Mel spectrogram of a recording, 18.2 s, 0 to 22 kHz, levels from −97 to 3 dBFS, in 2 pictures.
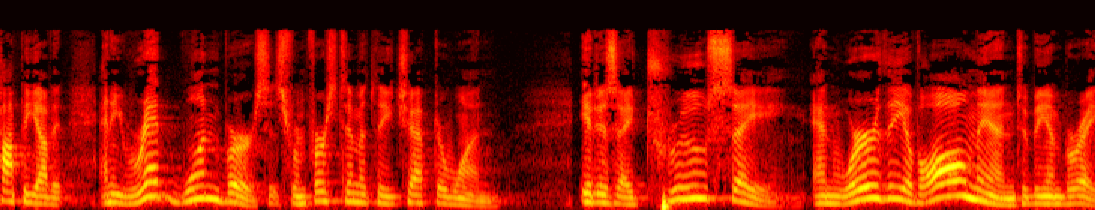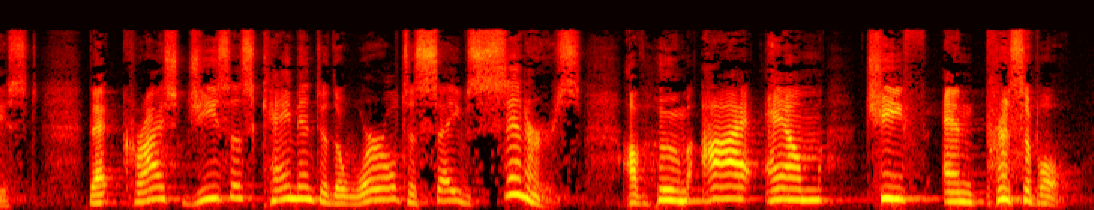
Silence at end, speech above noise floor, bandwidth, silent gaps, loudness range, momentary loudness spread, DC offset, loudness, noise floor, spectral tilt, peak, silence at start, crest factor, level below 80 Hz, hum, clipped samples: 0.25 s; 34 dB; 12.5 kHz; none; 5 LU; 11 LU; under 0.1%; -28 LUFS; -62 dBFS; -4 dB/octave; -8 dBFS; 0 s; 20 dB; -46 dBFS; none; under 0.1%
